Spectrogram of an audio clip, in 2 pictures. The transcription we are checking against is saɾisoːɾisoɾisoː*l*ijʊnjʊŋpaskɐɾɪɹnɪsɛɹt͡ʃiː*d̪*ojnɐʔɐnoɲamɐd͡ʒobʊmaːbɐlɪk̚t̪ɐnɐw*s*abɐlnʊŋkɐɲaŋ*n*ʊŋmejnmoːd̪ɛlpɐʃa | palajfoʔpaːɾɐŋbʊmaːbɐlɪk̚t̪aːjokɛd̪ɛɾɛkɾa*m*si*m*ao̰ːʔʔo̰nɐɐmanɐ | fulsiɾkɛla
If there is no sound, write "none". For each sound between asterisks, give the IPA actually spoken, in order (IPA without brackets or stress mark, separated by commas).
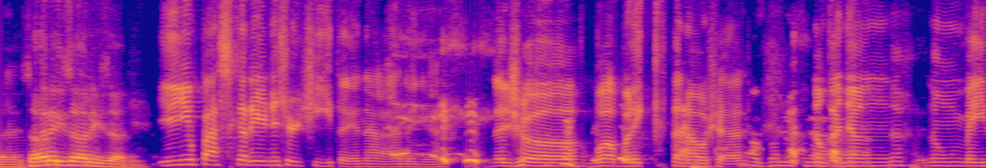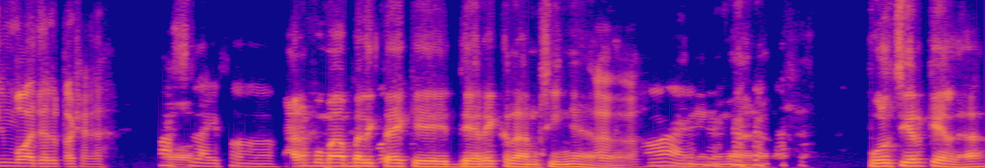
ɾ, t̪, ʃ, n, m, ɲ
